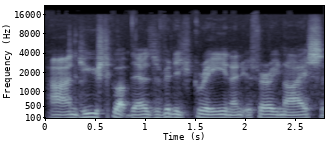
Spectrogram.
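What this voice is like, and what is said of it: Birmingham (Brummie) English accent. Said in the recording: “I'm a Brummie. ... From Birmingham. ... I did get that from your accent, actually. ... it does make you sound a bit thick”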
